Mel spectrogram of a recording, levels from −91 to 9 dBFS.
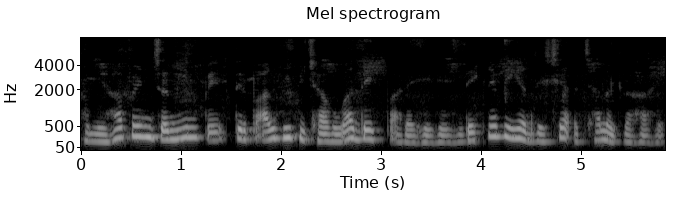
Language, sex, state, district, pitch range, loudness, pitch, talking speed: Hindi, female, West Bengal, Jalpaiguri, 155-220 Hz, -38 LUFS, 185 Hz, 215 wpm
